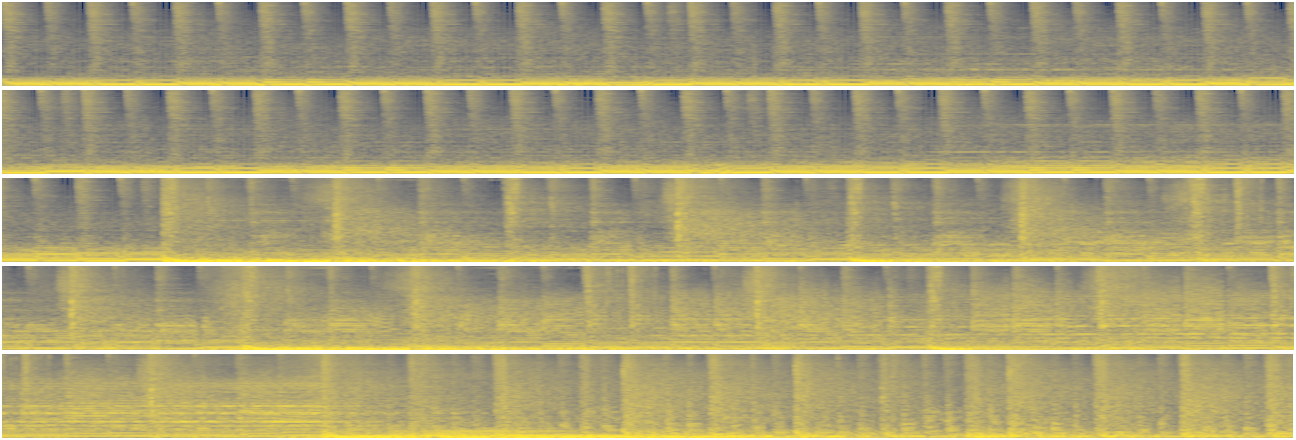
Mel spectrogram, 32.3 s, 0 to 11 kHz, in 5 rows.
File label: Boss Fight In Low 4 4 140bpm; Bang-On Balls Chronicles; ps4 ps5 switch windows xbox one xbox series xs gamerip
